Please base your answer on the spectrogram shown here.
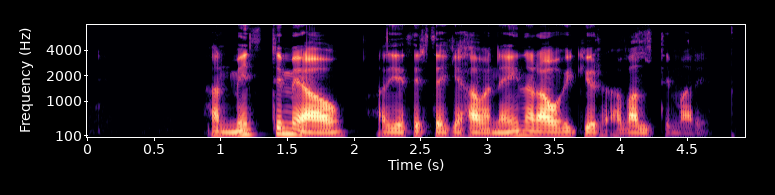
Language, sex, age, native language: Icelandic, male, 30-39, Icelandic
